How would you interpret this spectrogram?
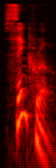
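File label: "synchro", English, British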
